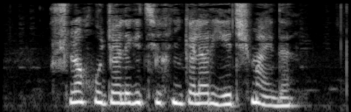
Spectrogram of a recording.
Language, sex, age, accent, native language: Uzbek, female, 35+, Toshkent shahri, Uzbek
